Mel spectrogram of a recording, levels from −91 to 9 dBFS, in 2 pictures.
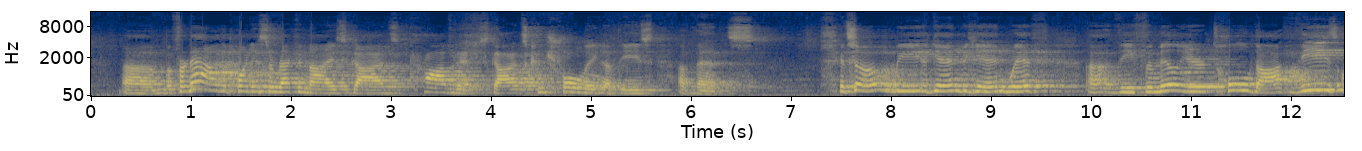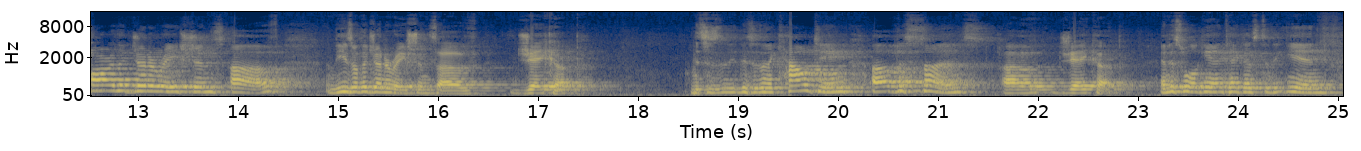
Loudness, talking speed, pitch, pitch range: -14 LUFS, 140 wpm, 190 Hz, 150-220 Hz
